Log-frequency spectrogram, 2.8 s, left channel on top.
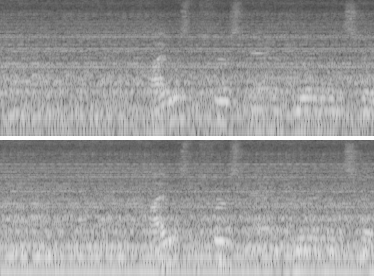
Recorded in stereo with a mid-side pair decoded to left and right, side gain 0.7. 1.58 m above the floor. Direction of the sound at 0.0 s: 60° right.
